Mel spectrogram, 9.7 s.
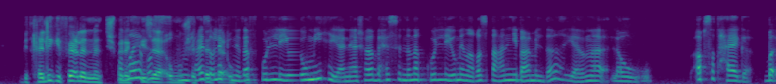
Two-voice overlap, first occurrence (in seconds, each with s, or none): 1.5 s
